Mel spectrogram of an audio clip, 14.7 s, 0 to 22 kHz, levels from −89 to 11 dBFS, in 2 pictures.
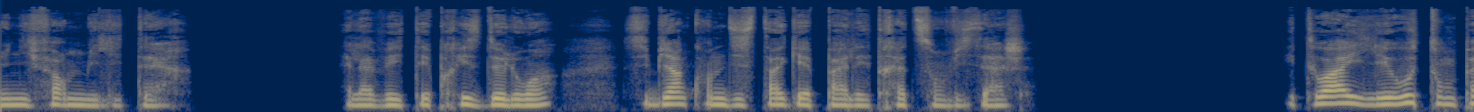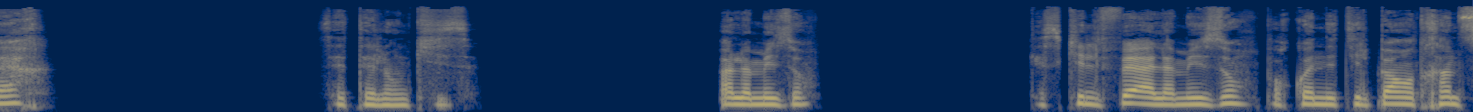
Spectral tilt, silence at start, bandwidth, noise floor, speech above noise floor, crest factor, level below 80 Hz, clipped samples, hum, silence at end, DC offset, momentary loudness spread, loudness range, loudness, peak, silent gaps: -5 dB/octave; 0 s; 17.5 kHz; under -90 dBFS; over 68 dB; 20 dB; -66 dBFS; under 0.1%; none; 0 s; under 0.1%; 14 LU; 5 LU; -23 LUFS; -4 dBFS; 0.97-1.68 s, 5.20-6.40 s, 7.69-8.94 s, 9.78-10.96 s, 11.49-12.52 s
